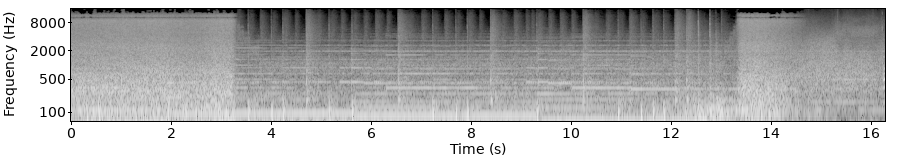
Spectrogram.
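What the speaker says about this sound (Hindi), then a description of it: "so this is Beas river" The Beas River in Old Manali, Himachal Pradesh, rushing with a steady broadband roar of flowing water. Close and continuous, with faint background tones in the middle stretch.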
